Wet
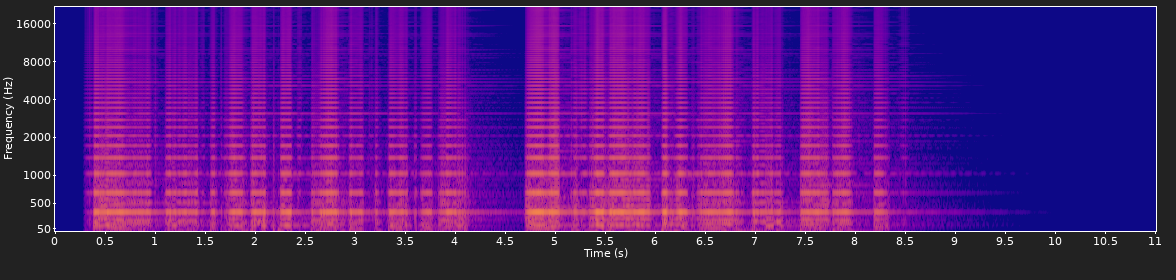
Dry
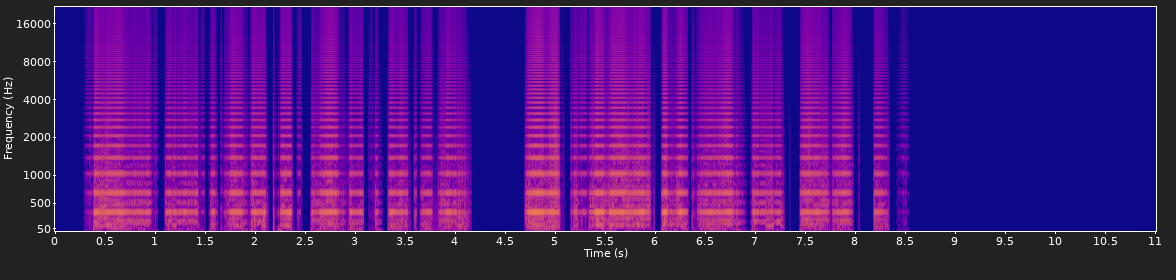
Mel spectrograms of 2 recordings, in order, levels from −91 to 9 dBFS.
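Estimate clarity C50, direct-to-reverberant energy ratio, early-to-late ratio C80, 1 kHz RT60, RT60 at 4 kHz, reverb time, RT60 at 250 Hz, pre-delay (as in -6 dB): 12.0 dB, 11.0 dB, 13.0 dB, 2.5 s, 2.4 s, 2.5 s, 2.5 s, 10 ms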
